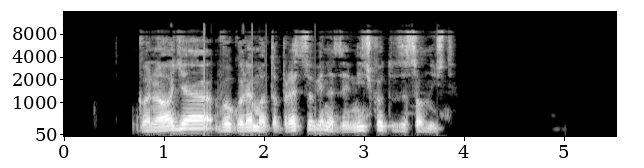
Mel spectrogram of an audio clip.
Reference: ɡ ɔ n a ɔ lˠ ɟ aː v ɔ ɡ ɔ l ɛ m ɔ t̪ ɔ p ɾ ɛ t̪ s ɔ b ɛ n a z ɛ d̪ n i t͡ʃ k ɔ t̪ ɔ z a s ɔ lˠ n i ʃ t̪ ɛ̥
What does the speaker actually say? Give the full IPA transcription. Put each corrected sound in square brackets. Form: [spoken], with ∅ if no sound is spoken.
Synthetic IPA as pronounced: ɡ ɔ n a ɔ [∅] ɟ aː v ɔ ɡ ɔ l ɛ m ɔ t̪ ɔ p ɾ ɛ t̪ s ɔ b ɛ n a z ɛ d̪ n i t͡ʃ k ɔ t̪ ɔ z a s ɔ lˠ n i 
